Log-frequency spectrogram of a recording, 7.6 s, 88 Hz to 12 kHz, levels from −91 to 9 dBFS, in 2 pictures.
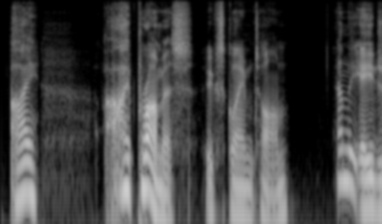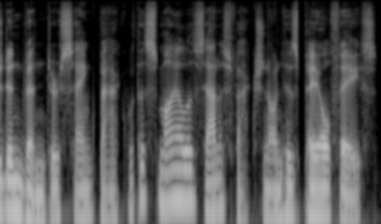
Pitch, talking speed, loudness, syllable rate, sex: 115 Hz, 150 wpm, -23 LUFS, 5.1 syllables/s, male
